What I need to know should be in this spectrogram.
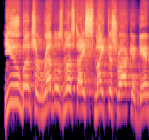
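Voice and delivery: high-pitched, exasperated rebuke; angry Moses. Acted. Moses losing his temper at the rebels, angry. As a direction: scold a crowd in rising temper. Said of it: "Moses got angry".

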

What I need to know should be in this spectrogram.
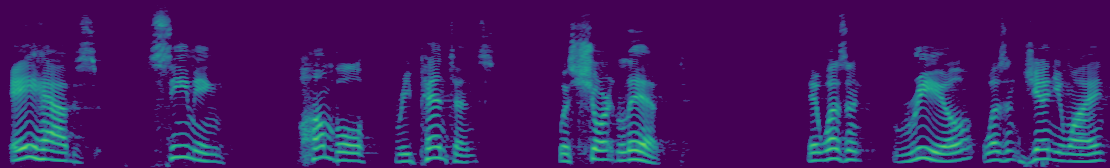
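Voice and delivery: slow, weighty stress; slowly hammering the point home; slow emphasis. Real, not acted. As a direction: draw each phrase out slowly. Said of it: "preacher slows for emphasis".

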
